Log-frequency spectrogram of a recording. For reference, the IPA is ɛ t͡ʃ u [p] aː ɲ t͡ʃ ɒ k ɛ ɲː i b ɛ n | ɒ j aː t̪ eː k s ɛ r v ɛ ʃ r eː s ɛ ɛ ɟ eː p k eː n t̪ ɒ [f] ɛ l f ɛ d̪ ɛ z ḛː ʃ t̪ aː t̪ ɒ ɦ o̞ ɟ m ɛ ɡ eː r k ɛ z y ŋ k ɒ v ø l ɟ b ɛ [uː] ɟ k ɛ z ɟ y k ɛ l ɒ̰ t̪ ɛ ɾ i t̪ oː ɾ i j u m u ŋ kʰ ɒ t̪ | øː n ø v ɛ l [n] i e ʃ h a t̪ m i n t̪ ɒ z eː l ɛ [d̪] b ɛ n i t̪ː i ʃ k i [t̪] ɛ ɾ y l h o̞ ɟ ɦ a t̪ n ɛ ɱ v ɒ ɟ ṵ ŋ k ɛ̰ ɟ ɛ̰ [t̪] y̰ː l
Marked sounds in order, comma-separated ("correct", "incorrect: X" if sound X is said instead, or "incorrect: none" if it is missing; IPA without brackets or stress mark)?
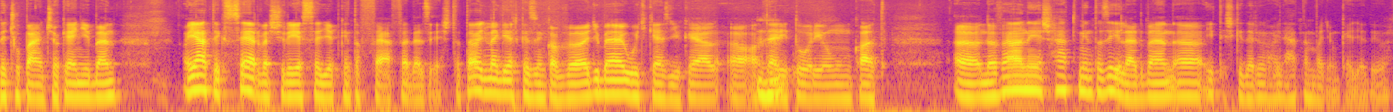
correct, correct, correct, correct, correct, incorrect: d̪, incorrect: d̪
